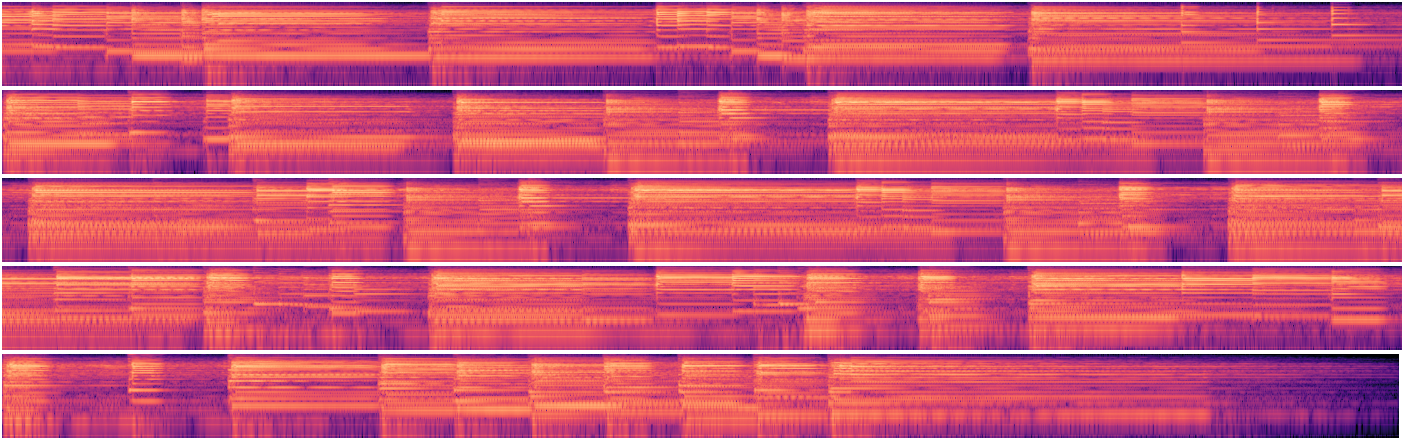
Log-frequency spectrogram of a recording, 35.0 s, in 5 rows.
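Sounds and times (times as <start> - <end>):
fashionable and beautiful music: 0.0 - 34.9.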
